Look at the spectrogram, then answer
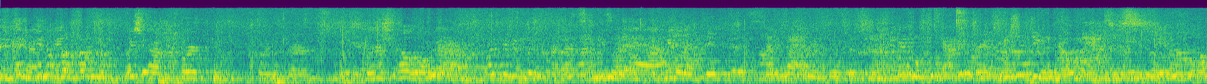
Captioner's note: chatting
